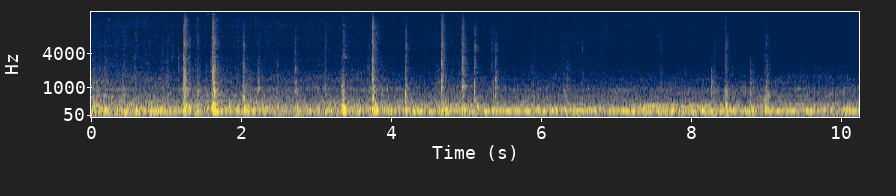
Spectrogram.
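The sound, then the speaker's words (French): Train wheels rumble steadily over rails with many sharp clicks as the train crosses a left-hand switch onto a diverging track and enters a station. The low, continuous rolling sound stays even throughout. “Aiguille gauche, voie déviée, entrée de la gare.”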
